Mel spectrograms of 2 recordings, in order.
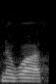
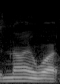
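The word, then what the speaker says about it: Niwot: It was the winter camp of Chief Noath and his band of southern Arapjo. Most people in Boulder mispronounced Noath as Nawat, or used the English translation left hand.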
